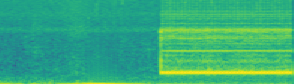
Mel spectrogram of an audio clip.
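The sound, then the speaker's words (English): A phone call to a man who does not answer: after about a second of near silence, a loud, steady electronic ring tone starts and holds unbroken until the end, with no voices. “Yeah, he's not going to answer. Your call has been forwarded.”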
